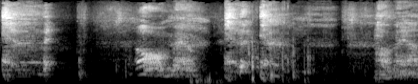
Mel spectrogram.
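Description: A child's voice making short breathy noises, several separate bursts with no clear words.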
